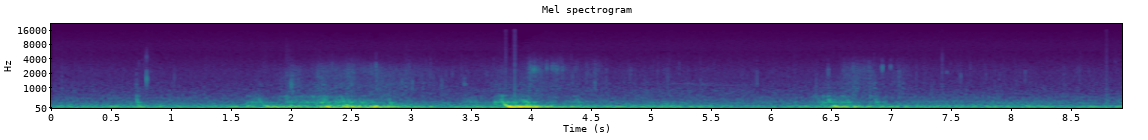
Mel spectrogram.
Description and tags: Ice Fields Moving Rumbling
Laying in the darkness over the ice field under a cardboard box with the headphones and microphone. Enough far away from the shore to make me nervous when the rumble and cracks hit very near.
earthquake, movement, field-recording, shake, Ice, freeze, quake, collapse, moving, winter, rumbling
